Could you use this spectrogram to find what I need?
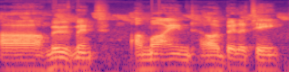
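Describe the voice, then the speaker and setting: Noticeable background noise runs under the recording. A man speaks in a calm tone. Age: 70s. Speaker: qigong instructor. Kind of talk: instructional talk. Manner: calm, hesitant with fillers.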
